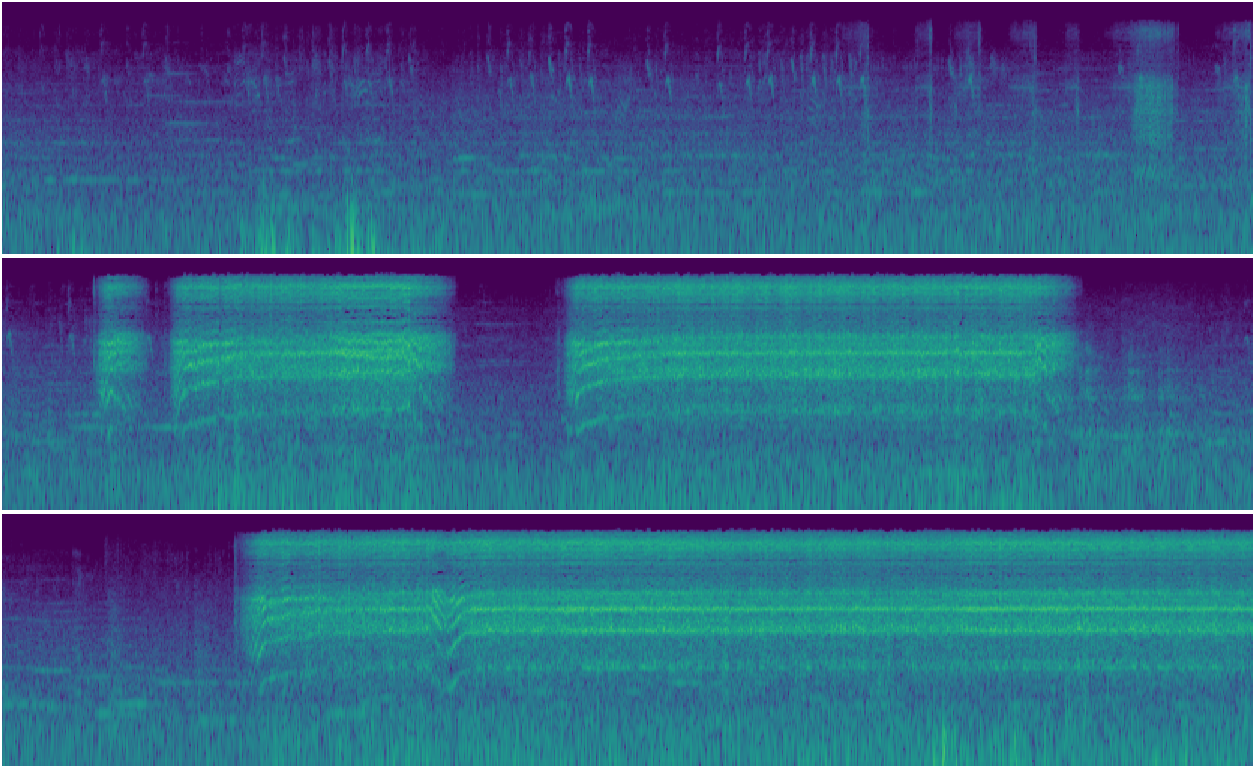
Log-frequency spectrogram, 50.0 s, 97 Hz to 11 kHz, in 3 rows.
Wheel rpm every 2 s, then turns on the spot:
0, 0, 0, 0, 0, 0, 0, 10, 10, 60, 160, 20, 120, 160, 160, 60, 0, 0, 90, 140, 160, 160, 160, 160, 160.
none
